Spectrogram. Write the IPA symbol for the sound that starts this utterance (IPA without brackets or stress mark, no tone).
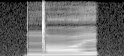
ŋ͡ǀ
